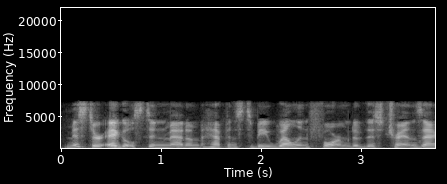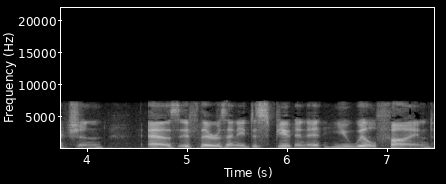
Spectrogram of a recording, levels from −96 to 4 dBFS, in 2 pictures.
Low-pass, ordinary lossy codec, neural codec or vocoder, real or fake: 7.2 kHz; AAC, 48 kbps; none; real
